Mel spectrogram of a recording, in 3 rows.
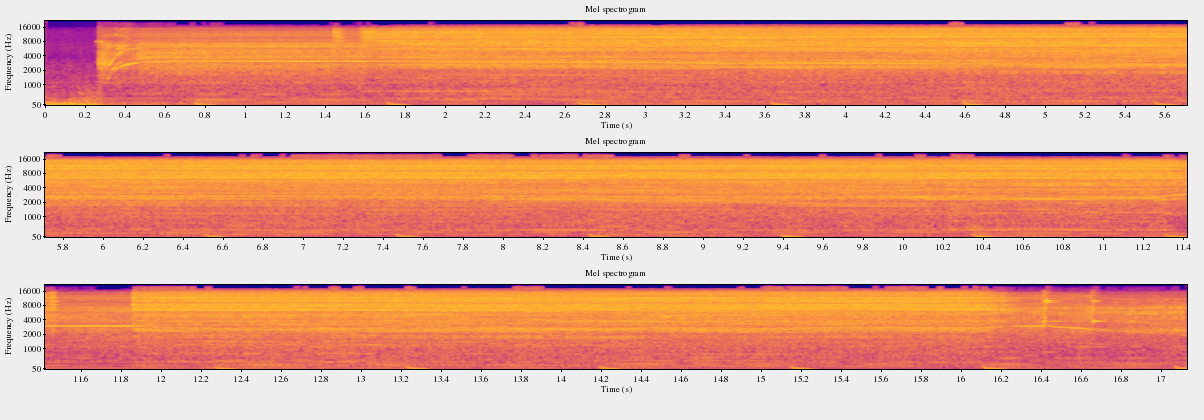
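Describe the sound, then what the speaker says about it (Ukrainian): An angle grinder with a diamond cutting disc cuts through 5 mm ceramic tile, a loud, sustained high whine with a steady rhythmic pulsing underneath, briefly dipping twice as the cut continues. "Наскільки швидко воно відріже 30 сантиметровий відрізок кераміки з товщиною 5 міліметрів."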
